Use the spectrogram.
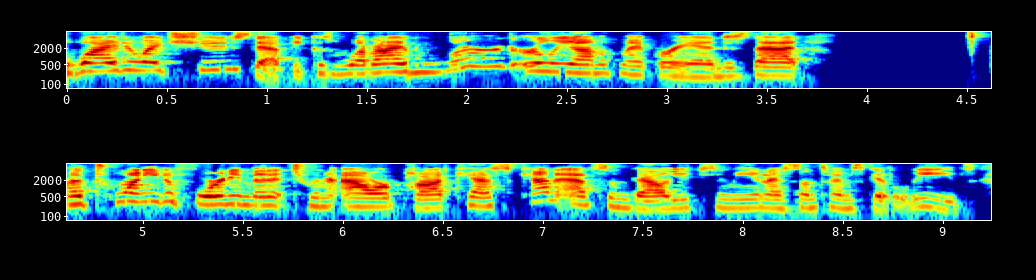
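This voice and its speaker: A middle-aged woman with a fairly high voice speaks conversationally as an interview guest. She drives points home with emphasis and rhetorical questions. The sound is very dry and a little muffled. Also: sharp tone, no echo. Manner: emphatic, asks and answers own questions. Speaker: podcast guest, brand-building business owner and teacher.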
